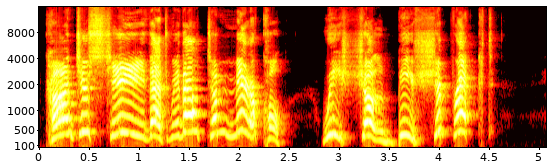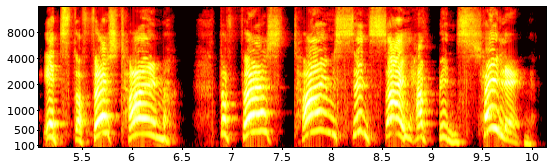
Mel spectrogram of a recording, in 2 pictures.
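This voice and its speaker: A woman voicing a furious male ship captain who shouts curses in a storm-tossed audiobook reading. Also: extremely high pitch, lively intonation, takes it slowly, pitched above the performer's own voice, full character voice.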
